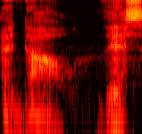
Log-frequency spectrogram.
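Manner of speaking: deep, ominous, foreboding whisper. Game master voices an echoing voice heard as a player's character enters a room, deep ominous voice. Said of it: "this deep, sort of ominous voice that says".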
